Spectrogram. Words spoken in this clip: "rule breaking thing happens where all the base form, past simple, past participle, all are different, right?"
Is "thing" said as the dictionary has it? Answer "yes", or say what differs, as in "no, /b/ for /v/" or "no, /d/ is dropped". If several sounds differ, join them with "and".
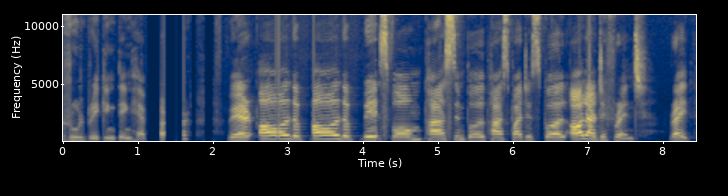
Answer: no, /t/ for /θ/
